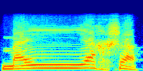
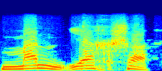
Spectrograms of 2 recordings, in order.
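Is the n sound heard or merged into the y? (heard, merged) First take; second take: merged; heard. First: The n merges into the following nasal y. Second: A clear n is sounded before the y. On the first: The speaker calls it right. "কিন্তু হবে কি মাই ইয়াখশা" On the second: The speaker calls it wrong. "অধিকাংশ লোক না বুঝে বলবে"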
